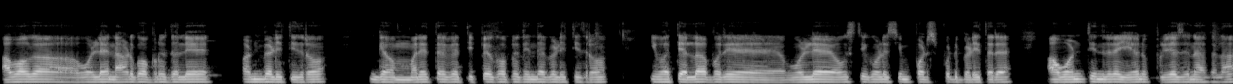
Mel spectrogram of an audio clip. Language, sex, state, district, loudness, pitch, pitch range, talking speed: Kannada, male, Karnataka, Mysore, -19 LUFS, 115 Hz, 115-120 Hz, 115 wpm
